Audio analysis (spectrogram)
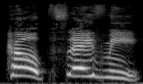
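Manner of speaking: loud, high panicked shout; desperate yell for help; crying for help. Acted. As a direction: scream for rescue from icy water. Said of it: "he cries".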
